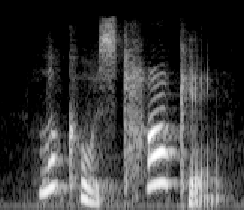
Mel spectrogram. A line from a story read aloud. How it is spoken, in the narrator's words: Styles scoffs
